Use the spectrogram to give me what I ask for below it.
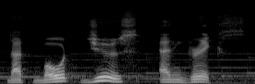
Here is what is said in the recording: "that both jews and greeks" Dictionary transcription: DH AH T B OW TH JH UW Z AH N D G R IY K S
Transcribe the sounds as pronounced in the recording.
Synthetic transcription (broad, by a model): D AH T B OW T JH UW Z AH N G R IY K S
